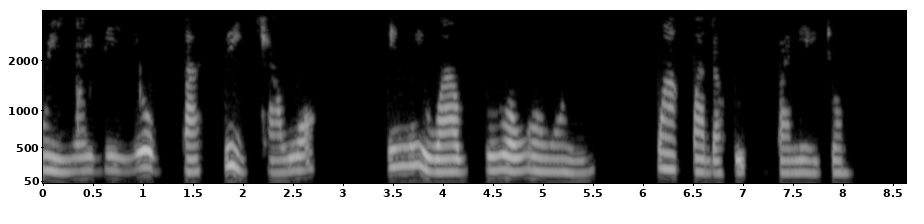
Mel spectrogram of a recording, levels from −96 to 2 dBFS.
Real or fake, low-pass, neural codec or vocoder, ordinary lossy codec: real; 3.6 kHz; none; none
